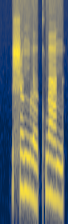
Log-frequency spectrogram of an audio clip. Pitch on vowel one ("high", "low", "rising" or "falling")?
high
